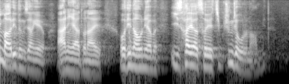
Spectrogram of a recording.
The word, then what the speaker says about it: 아도나이: 나는 여호와라라고 하는 이 부분은 사실은 여호와라고 읽지도 않아요. 유대인들은 아니 아도나이, 아니가 나는이고 아도나이라고 읽어요. 아도나이는 주인, 주라는 말입니다. 나는 여호와라고 써놓고 그냥 읽기는 아니 아도나이라고 읽어요.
